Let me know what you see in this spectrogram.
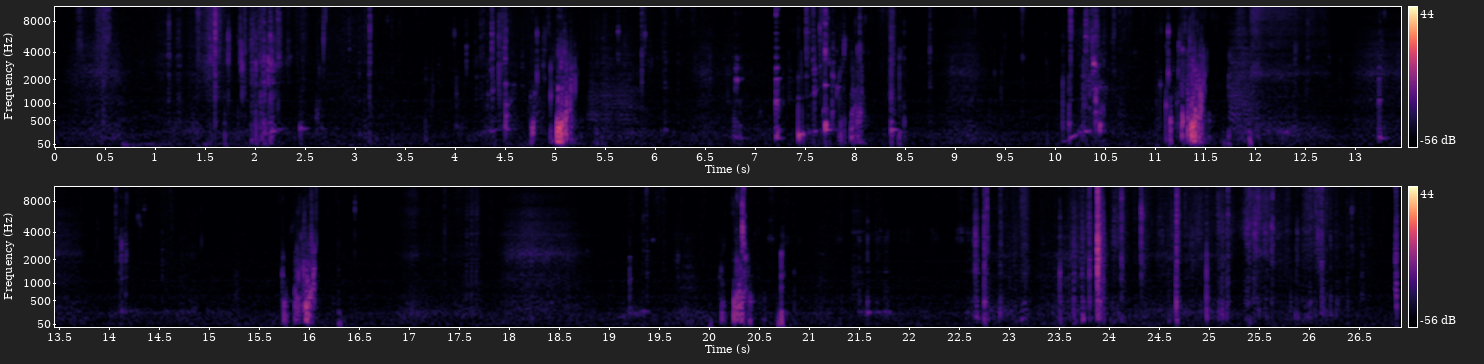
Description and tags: Water, Drinking, Swallow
